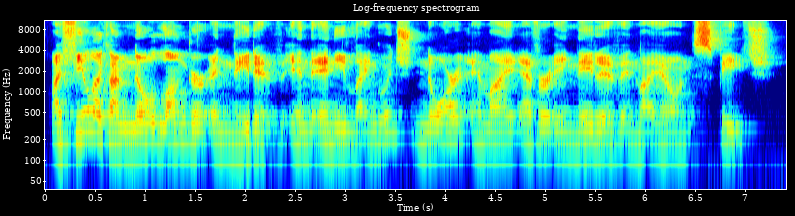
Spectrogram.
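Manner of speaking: ordinary talk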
